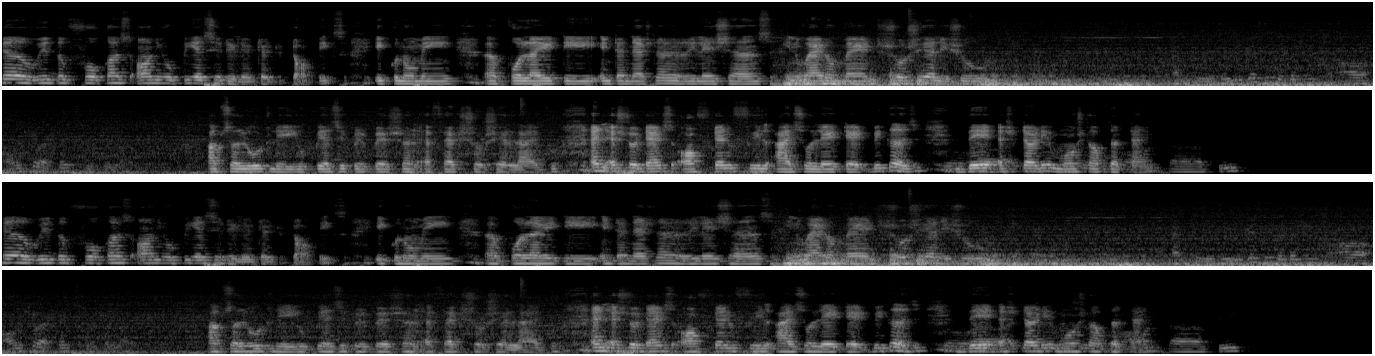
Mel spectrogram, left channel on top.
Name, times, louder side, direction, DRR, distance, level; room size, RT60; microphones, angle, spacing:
voice 1, 0.0-9.9 11.0-11.1 11.4-11.6 15.8-25.2, left 3 dB, 65° left, 0.7 m, -32 dB
sound 1, 7.7-21.4, equal, ahead, 0.8 m, -37 dB
voice 2, 11.7-15.0 23.1-26.1, right 1 dB, 40° right, 0.8 m, -47 dB
2.4 x 2.3 x 2.9 m
head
